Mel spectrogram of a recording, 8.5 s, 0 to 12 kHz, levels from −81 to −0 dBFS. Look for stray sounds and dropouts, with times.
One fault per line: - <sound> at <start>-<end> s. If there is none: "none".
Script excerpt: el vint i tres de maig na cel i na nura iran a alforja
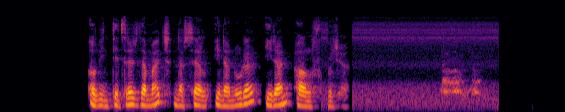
- dropout at 4.8-4.9 s
- bark at 6.6-7.3 s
